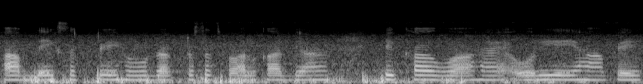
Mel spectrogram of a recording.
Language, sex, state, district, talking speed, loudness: Hindi, female, Haryana, Charkhi Dadri, 140 wpm, -18 LUFS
